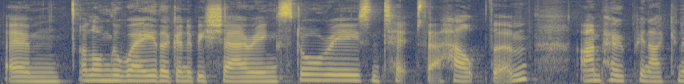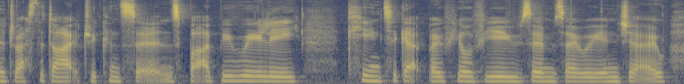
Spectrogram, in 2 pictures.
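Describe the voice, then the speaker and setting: Woman dietitian presenting a panel, slightly low pitch, measured and friendly. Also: flat delivery, darkish tone. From United Kingdom. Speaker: cancer dietitian. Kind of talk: presenting and introducing a discussion.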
